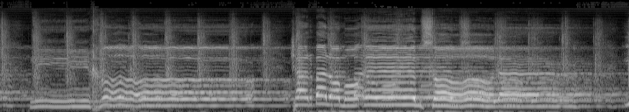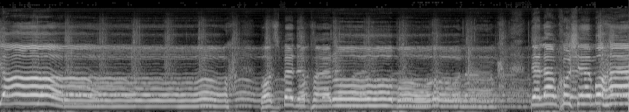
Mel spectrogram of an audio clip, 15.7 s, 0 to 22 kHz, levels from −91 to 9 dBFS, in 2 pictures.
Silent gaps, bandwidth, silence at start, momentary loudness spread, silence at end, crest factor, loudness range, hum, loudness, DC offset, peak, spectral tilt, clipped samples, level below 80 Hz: none; 16.5 kHz; 0 s; 14 LU; 0 s; 18 dB; 4 LU; none; -17 LUFS; under 0.1%; 0 dBFS; -3 dB/octave; under 0.1%; -60 dBFS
